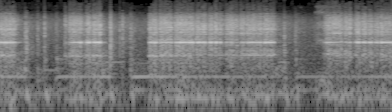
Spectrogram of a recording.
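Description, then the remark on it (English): An old printer whirs and grinds through a page, with a steady mechanical drone, a high whine, and repeated bursts of rasping, stuttering print-head movement that pause briefly between passes. “I got an old printer.”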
